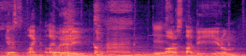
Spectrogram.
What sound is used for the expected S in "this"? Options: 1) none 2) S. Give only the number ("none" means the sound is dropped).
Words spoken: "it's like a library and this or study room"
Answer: 1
